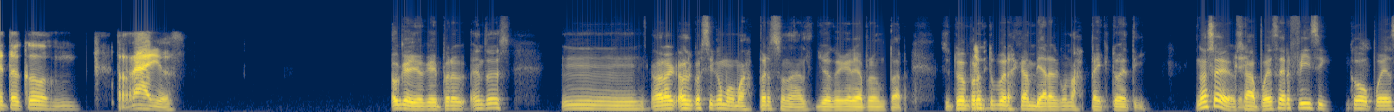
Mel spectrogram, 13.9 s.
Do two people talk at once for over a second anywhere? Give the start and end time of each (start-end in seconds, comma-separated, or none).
none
